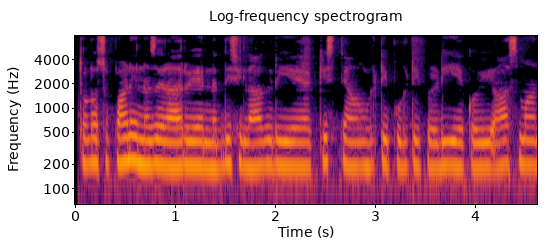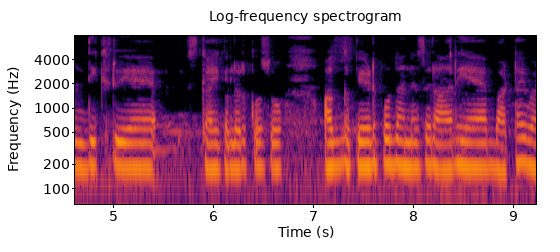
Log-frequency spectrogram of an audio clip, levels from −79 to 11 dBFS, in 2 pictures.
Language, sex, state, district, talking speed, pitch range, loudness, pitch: Marwari, female, Rajasthan, Nagaur, 240 wpm, 185-200 Hz, -17 LUFS, 190 Hz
